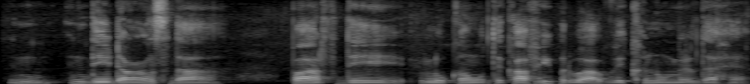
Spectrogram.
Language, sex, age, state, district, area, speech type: Punjabi, male, 30-45, Punjab, Amritsar, urban, spontaneous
